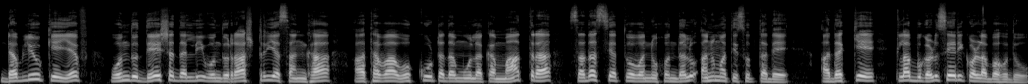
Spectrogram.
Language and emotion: Kannada, neutral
